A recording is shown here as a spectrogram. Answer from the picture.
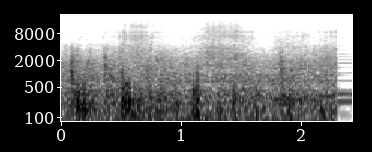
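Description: Small boat under way on a river, its 85 hp outboard motor running under a loud, gusty rush of wind buffeting the microphone and water rushing past the hull.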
